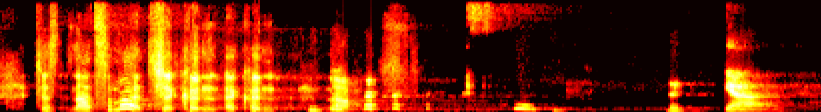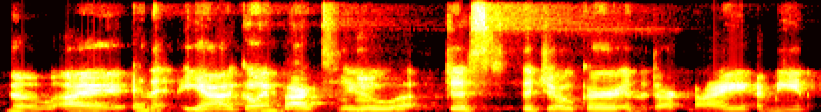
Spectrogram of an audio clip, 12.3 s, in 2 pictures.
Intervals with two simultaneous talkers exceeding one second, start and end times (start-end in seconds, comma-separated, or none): none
